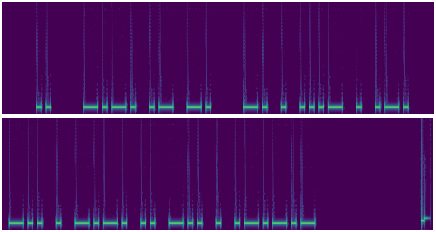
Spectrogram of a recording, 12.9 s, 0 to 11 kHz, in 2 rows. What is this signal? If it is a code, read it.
Morse code, heard as a keyed tone, about 17 wpm, 700 Hz. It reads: I CAN NEVER DECIDE.
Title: Sentences from Top 1000 Words - Review Part 3 - 17wpm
